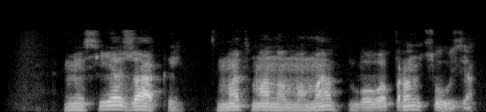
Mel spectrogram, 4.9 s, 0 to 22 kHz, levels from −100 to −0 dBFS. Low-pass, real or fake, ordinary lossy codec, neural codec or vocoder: 7.2 kHz; fake; MP3, 64 kbps; codec, 16 kHz, 8 kbps, FreqCodec, smaller model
